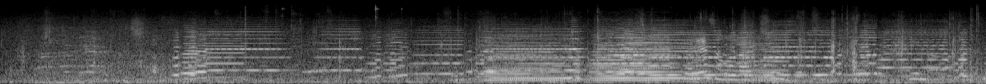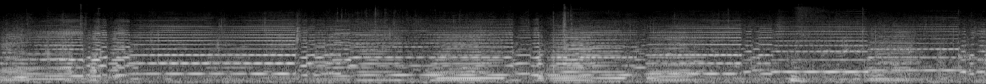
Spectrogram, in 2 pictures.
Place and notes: A busker, Cory Blakslee, plays the accordeon close to the entrance to the Neukölln flea market.
Sunny Sunday, summer has just started, after a humid midsummer night.
People passing by chatting, between the musician and the microphone.
Recorded on a Sony PCM100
